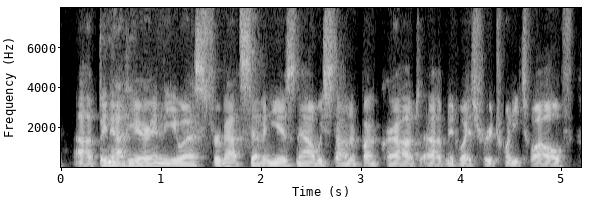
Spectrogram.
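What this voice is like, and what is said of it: Australian accent. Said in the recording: “originally from Australia. So that's where the funny accent you're hearing comes from.”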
